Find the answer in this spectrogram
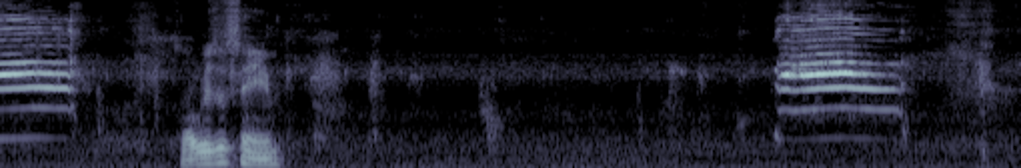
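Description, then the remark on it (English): A pet cat meows several times in a played-back video, in high, drawn-out calls with pauses between them, loud, while a person briefly speaks in the gap. “Just listen, listen to every meow.”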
